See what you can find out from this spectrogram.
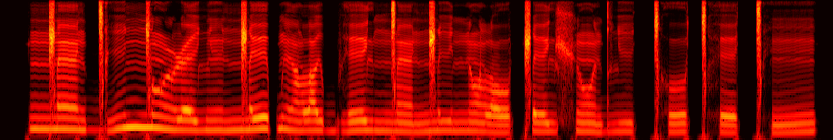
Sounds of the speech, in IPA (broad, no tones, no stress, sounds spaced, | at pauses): ŋ͡ǁ ɛ̃ ɡ͡ǀ i ŋ͡ǀ ũ ɭ ɛ ʎ ĩ ŋ͡ǁ e ɓ ĩ lˠ i bʱ e lʲ ŋ͡ǀ ɛ̃ ŋ͡ǁ i n õ lˠ o ǁ e lʲ ʃ õ d ʎ i ǀʰ ʊ ǀʰ e ǀʰ ĩ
